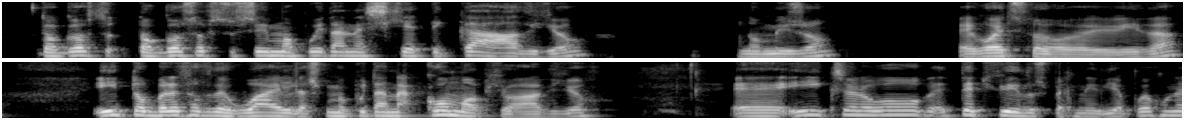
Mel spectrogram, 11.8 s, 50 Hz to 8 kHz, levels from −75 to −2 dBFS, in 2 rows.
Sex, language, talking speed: male, Greek, 175 wpm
